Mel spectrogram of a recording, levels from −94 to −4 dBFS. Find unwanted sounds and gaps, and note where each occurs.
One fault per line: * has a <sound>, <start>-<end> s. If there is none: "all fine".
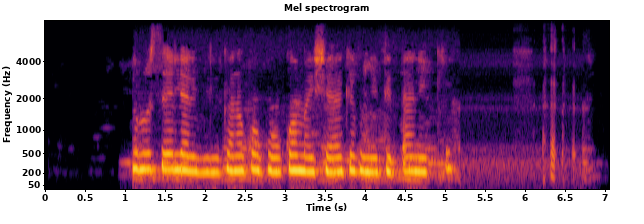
* has a laugh, 5.8-6.7 s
